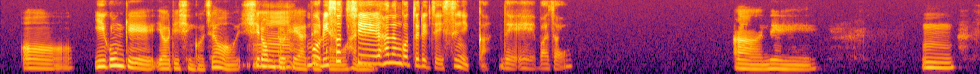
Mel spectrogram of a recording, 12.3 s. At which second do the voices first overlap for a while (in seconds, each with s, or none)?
3.0 s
